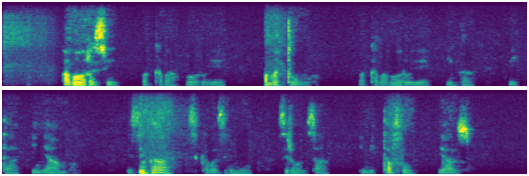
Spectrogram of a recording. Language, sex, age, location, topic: Kinyarwanda, male, 25-35, Nyagatare, agriculture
